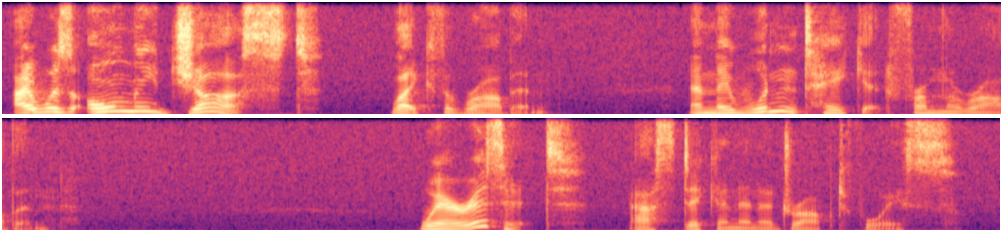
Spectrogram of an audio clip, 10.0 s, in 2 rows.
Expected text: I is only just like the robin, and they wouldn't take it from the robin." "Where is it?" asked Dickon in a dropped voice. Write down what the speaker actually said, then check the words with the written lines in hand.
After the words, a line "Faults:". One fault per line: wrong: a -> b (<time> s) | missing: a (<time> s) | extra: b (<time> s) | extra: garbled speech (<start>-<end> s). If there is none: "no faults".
I was only just like the robin, and they wouldn't take it from the robin." "Where is it?" asked Dickon in a dropped voice.
Faults:
wrong: is -> was (0.1 s)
